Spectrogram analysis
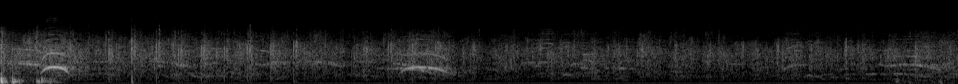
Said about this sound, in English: Clap your hands and give God all the praise.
